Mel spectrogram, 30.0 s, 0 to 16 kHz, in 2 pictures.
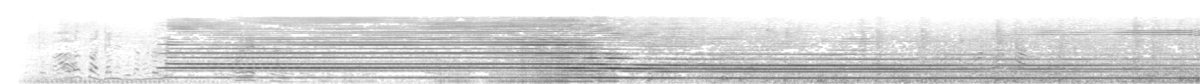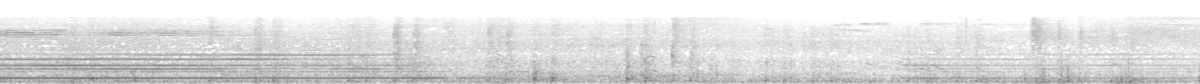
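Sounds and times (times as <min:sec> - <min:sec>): diesel locomotive horn: 0:02.0 - 0:21.2, 0:26.1 - 0:30.0
train wheels clattering over rail joints: 0:09.4 - 0:30.0.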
